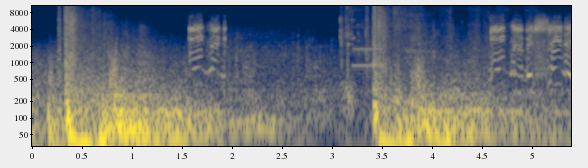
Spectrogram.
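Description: Two heavy tank cannon shots boom in World of Tanks, several seconds apart, each a sharp blast with a rumbling tail. Game alert tones and intermittent talking sit between them.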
